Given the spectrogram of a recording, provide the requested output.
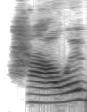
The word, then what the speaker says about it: have: How have you been? Nota que solo pronuncio la primera H de how y no de have.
